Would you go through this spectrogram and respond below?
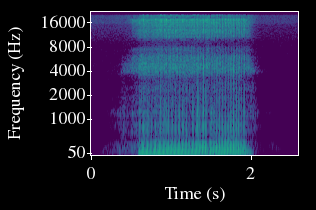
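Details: A 20-year-old girl snoring very loudly during sleep: one long, loud, low rattling snore on a single breath, rising out of quiet breathing; snoring.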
